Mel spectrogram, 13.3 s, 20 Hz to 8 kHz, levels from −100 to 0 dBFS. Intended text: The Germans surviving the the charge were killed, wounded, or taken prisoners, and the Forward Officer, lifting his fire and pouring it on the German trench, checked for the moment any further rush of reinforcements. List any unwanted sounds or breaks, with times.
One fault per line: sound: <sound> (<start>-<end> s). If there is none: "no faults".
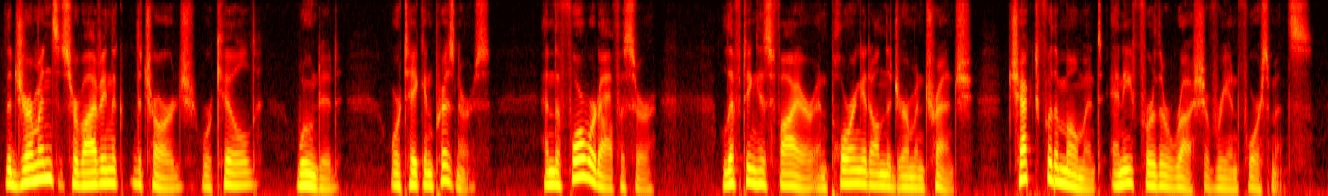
no faults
